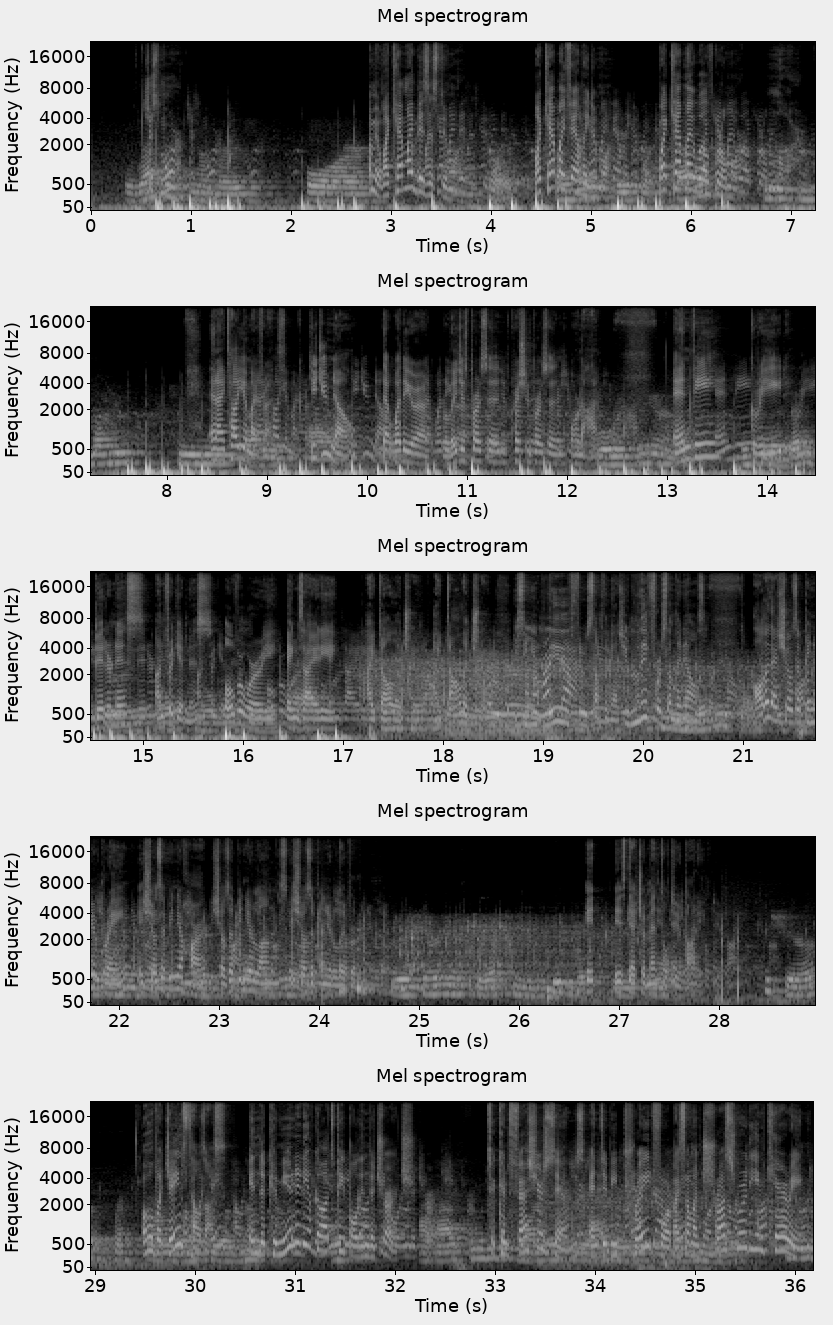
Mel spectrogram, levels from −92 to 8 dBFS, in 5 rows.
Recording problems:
echo of what is said; strong; throughout; 410 ms later, 10 dB below the speech
wrong speed and pitch; too fast and too high; 1.6 times normal speed
household noises; very loud; throughout; 5 dB above the speech
voice in the background; loud; throughout; 7 dB below the speech
traffic noise; faint; throughout; 30 dB below the speech

